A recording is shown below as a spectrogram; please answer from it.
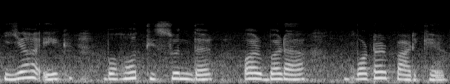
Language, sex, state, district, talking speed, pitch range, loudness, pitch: Hindi, female, Bihar, West Champaran, 135 wpm, 230-260 Hz, -12 LUFS, 245 Hz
